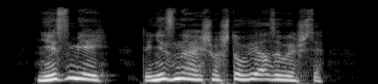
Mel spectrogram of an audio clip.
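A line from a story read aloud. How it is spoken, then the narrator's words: Hoarse wheeze, father. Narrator (Russian): захрипел отец с той стороны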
